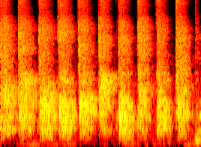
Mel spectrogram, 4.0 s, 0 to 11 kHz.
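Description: A group of pupils at SDN Karangduren 1 elementary school claps together in a steady counted rhythm, about nine sharp, loud unison claps, evenly spaced and close, with no talking.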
